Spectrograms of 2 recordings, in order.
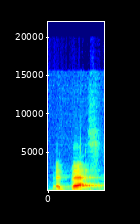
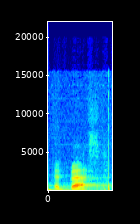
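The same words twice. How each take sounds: First: "At best" punched loud with rising "best"; emphatic. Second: Said in the usual way. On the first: Shown as a demonstration. To the class, a loud emphatic "At best". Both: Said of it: "repeated for emphasis".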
